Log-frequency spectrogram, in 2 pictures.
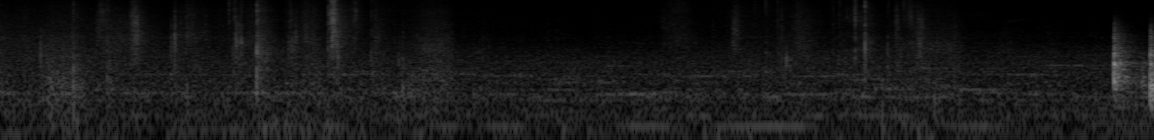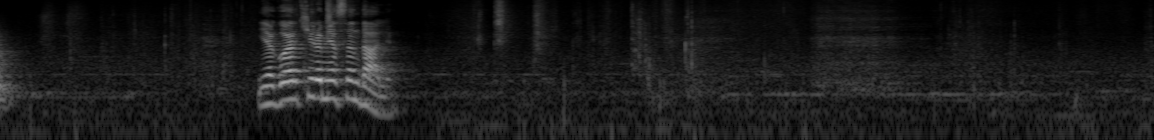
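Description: Footsteps pad across a hard floor.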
